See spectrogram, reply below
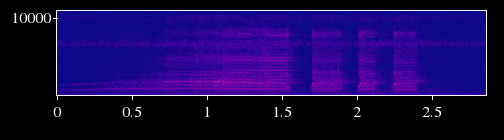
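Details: Female red junglefowl used as a lure, still vocal after a scare: a long rising harmonic note over a second, then three brief clipped clucks in quick sequence; background quiet.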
